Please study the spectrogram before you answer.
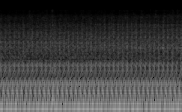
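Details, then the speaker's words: RV fresh water pump with all faucets shut and no leaks found still runs at low rpm; steady low pulsing motor drone that never cuts out; fresh tank overflowed on city water; pump to be removed and replaced. "okay but as soon as i turn this on the pump is going to come on at a low rpm if you can hear that"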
